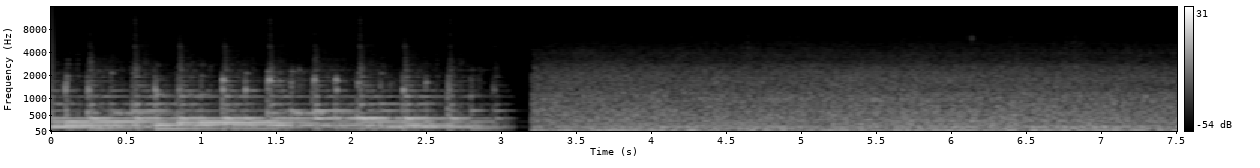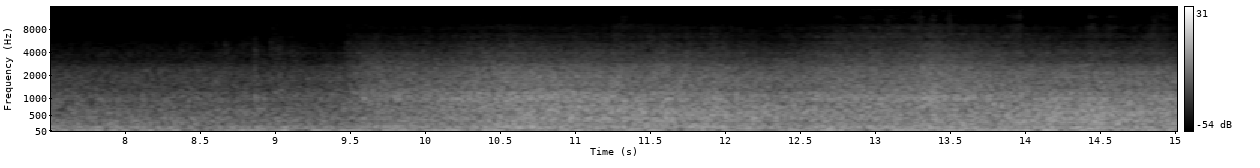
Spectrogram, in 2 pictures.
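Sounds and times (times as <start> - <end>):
hurricane wind and rain: 8.8 - 15.0.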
